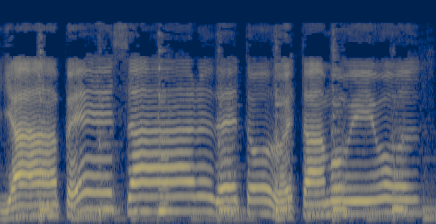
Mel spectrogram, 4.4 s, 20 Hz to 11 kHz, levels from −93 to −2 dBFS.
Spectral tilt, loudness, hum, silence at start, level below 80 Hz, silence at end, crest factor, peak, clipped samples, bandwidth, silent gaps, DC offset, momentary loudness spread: -3 dB/octave; -31 LUFS; none; 0 s; -76 dBFS; 0 s; 18 dB; -12 dBFS; under 0.1%; 7.6 kHz; none; under 0.1%; 5 LU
